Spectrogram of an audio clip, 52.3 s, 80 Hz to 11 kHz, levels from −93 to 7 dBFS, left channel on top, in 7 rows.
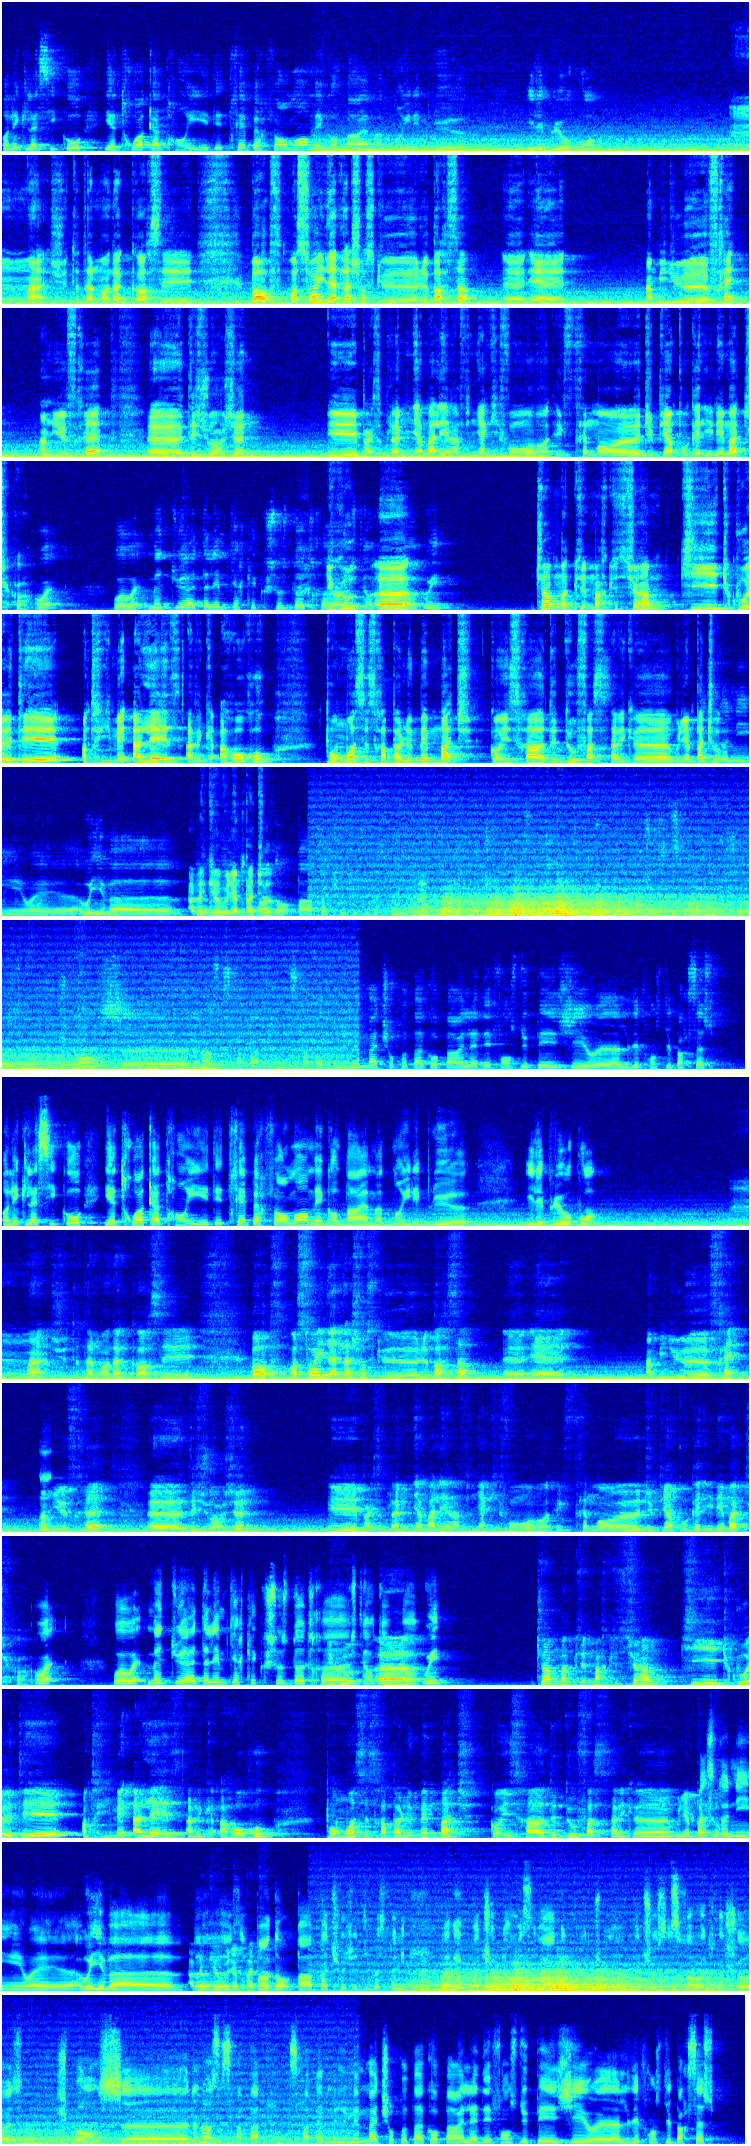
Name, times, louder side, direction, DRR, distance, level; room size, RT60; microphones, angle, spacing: voice 1, 0.0-5.9 15.3-15.4 22.7-23.0 23.5-26.8 36.8-51.9, right 5 dB, 60° right, 14 dB, 0.5 m, -39 dB
sound 1, 3.1-20.4, left 4 dB, 50° left, 0.4 m, -35 dB
voice 2, 7.3-12.2 12.5-13.1 13.9-14.8 15.3-17.5 18.2-22.7 25.6-26.5 27.8-37.1 39.2-40.1 41.5-41.6, left 4 dB, 65° left, 13 dB, 0.9 m, -33 dB
sound 2, 40.4-48.4, equal, 5° left, 0.6 m, -32 dB
18.0 x 6.8 x 6.8 m, 0.82 s
head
